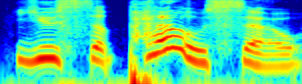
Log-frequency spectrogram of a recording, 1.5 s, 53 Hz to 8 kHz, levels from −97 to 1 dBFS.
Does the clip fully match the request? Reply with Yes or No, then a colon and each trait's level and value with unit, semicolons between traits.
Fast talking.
No: slow, 120 wpm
